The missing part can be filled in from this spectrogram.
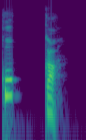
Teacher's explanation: You can hear that the stress is always on the first syllable. Just the length of the consonant changes.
